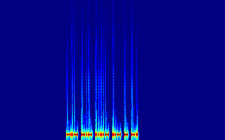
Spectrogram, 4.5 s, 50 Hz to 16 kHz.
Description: Morse code, heard as a keyed tone, about 51 wpm, 700 Hz. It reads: KK4UTN
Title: USA Call Signs - 6 Characters - 50wpm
